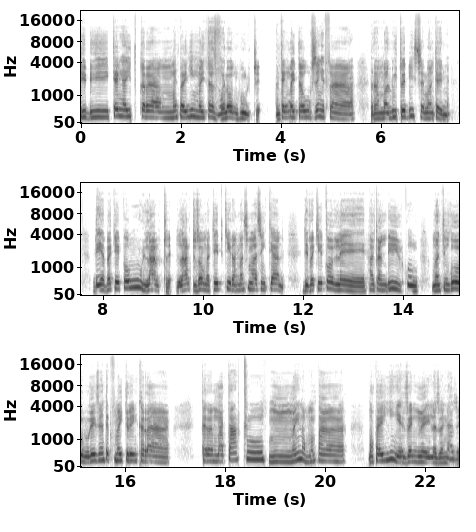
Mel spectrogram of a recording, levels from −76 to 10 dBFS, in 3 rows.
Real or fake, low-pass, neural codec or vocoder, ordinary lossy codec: fake; none; codec, 44.1 kHz, 1.7 kbps, Pupu-Codec; none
